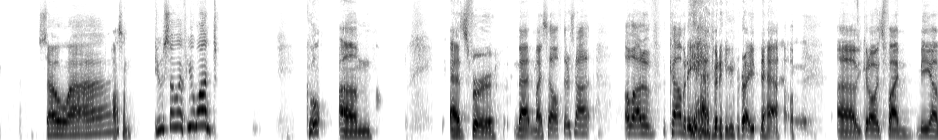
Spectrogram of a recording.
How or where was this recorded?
video call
